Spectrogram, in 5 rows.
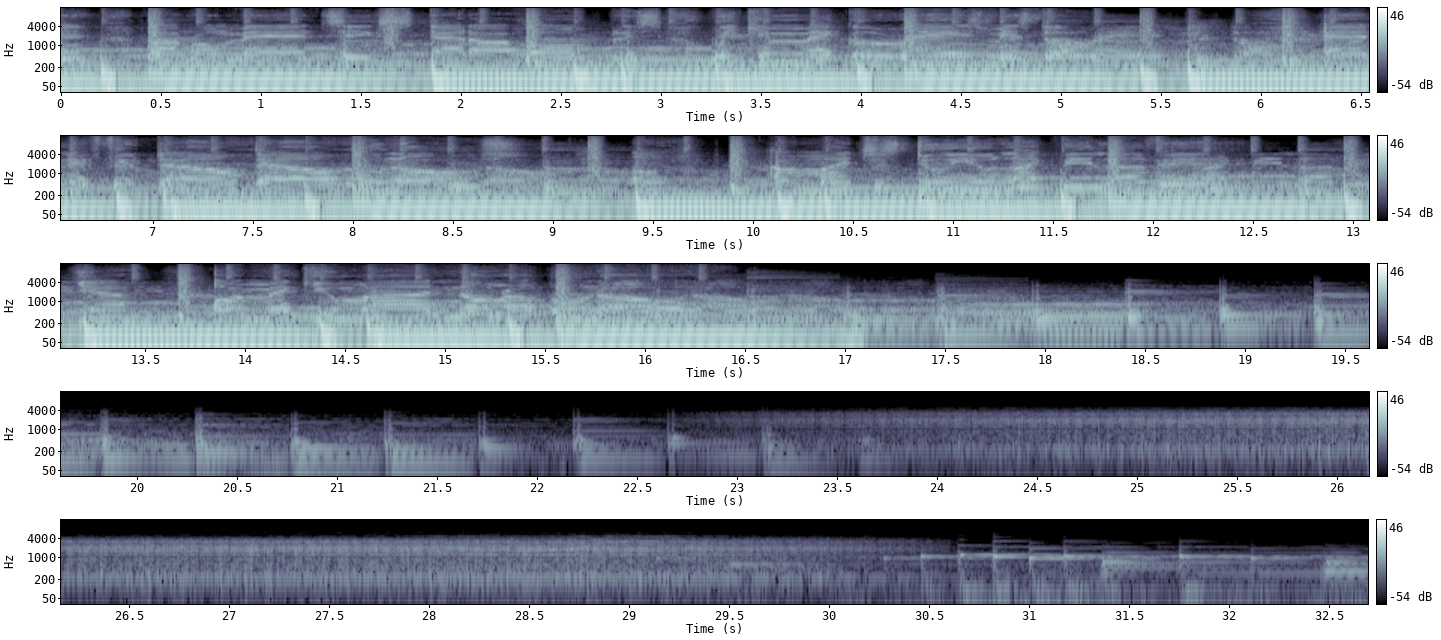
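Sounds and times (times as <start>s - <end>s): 
song played on the show: 0.0s - 17.1s.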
